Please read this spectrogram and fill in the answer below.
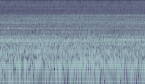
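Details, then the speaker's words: Grisetti cylindrical grinder with the spindle running: smooth, even hum with a steady fine hiss and no knocks or surging; the spindle runs very quietly and healthy. "Very quiet machine. Very quiet."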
